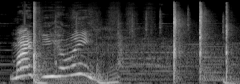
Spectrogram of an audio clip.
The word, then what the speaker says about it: Mikey Halim: We're here with a professional graphic designer, a pro, I don't know how else to say, a veteran, really, honestly, Mikey Halim. Is that how you pronounce it, right?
